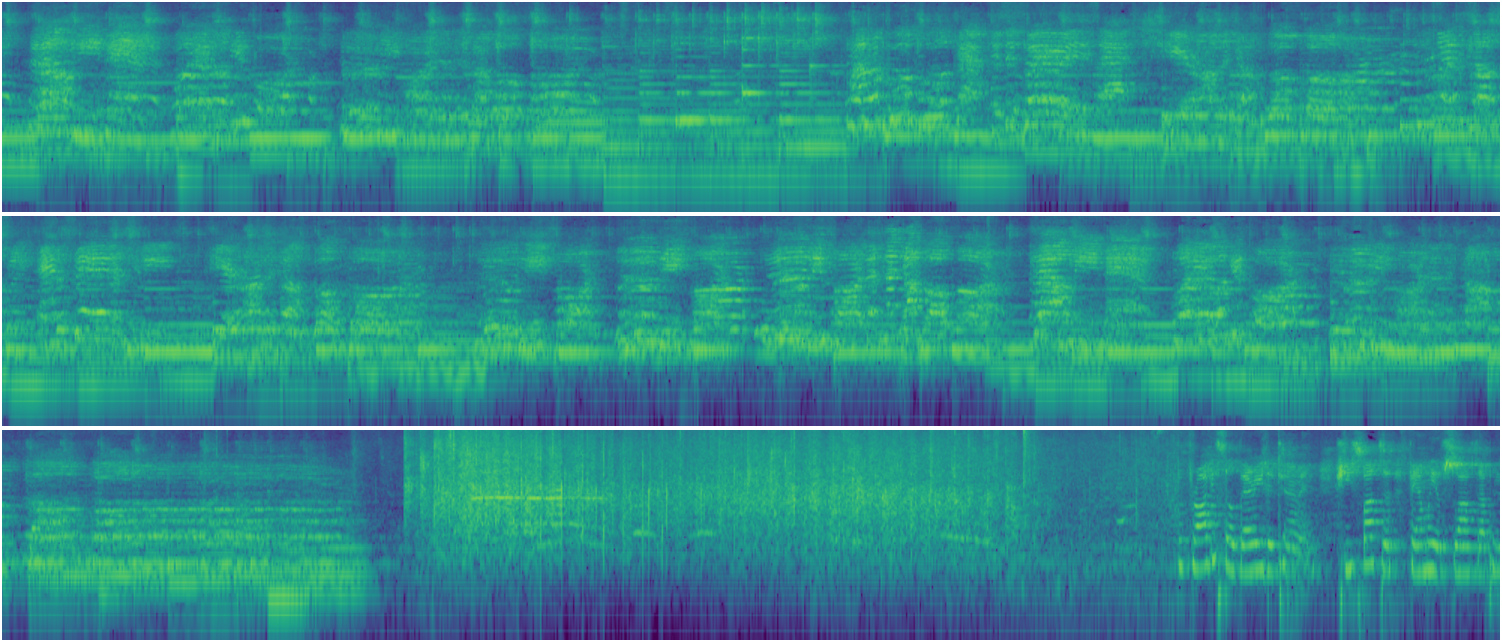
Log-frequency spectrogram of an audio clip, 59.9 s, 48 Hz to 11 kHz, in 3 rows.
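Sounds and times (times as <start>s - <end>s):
children's choir singing: 0.0s - 8.2s, 10.8s - 45.0s
instrumental accompaniment: 0.0s - 45.3s.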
